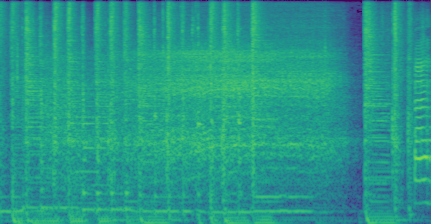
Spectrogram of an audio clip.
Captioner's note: blender whirs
